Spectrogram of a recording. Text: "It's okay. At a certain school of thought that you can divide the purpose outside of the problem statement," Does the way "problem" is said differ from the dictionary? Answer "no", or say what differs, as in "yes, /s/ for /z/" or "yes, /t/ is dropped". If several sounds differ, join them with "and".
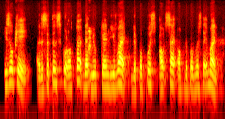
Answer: yes, /ɹ/ is dropped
